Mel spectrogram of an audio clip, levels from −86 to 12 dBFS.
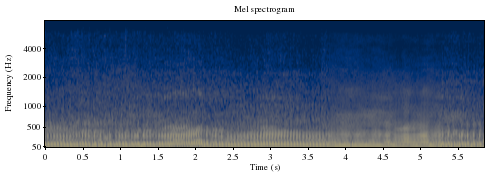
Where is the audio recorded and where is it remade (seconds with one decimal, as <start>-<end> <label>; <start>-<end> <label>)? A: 0.0-3.8 recorded; 3.8-5.3 remade; 5.3-5.9 recorded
